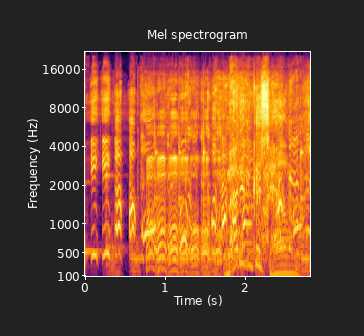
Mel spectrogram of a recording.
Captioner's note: all laughing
